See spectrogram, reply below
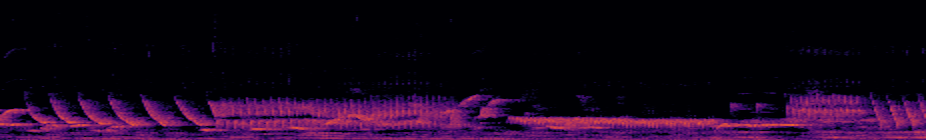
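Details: Canary singing a continuous, loud song: a run of rapid descending whistled sweeps, then long buzzy rolling trills and sustained high notes, closing with another burst of quick descending sweeps; faint low hum underneath.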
